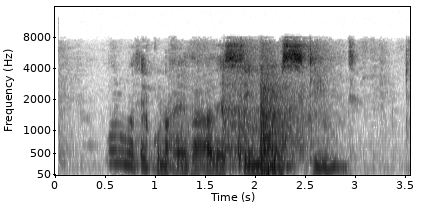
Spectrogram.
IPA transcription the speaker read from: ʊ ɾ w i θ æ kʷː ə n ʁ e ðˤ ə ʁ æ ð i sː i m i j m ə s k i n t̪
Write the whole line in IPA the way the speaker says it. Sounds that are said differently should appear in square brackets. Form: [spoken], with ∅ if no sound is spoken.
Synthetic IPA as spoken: ʊ ɾ w [æ] θ æ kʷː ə n ʁ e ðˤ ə ʁ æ ð [æ] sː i [n] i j m ə s k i n t̪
